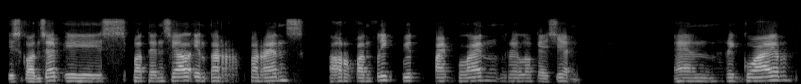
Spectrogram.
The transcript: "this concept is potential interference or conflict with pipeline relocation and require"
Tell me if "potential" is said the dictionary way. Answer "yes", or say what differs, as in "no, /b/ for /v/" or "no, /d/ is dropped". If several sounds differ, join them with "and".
no, /s/ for /ʃ/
